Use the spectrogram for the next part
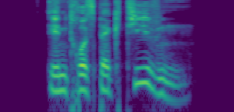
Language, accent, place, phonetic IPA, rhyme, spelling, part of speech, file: German, Germany, Berlin, [ɪntʁospɛkˈtiːvn̩], -iːvn̩, introspektiven, adjective, De-introspektiven.ogg
- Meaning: inflection of introspektiv: 1. strong genitive masculine/neuter singular 2. weak/mixed genitive/dative all-gender singular 3. strong/weak/mixed accusative masculine singular 4. strong dative plural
